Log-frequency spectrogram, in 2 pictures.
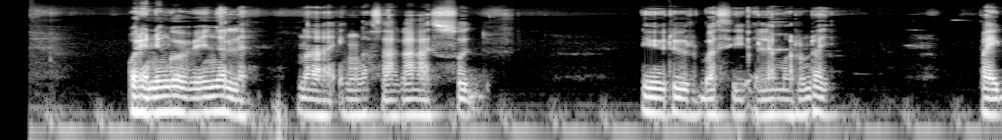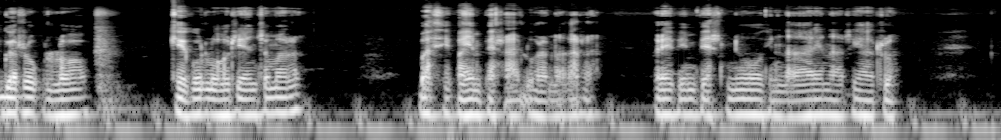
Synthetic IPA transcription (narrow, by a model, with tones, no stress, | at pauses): ɔ˨ɾe˨ni˦ŋɡo˦βe˨˦ɲa˦le˨na˨ḭ˨ŋɡa˦sa˨ka˦so˦d͡ʒ | ni˦˨tu˦ɾba˦si˨e˨le˦ma˨ɾu˦nda˦j | pa˦i˦ɡʷe˦ɾo˦ku˨lɔ˦ | ke˨ko˦lo˨ɾi˦a˦nt͡ʃo˦ma˦ɾa˦ | ba˦si˨pa˨i˦mpɛ˨ɾa̰˨ɗu˦ɾa˨na̰˨ka̰˨ɾa˦ɔ˨ɾepi˦mpɛ˨ɾni˦wo˦ki˨naː˨˦ɾɛ˦na˨ɾi˦a˨ɾo˦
